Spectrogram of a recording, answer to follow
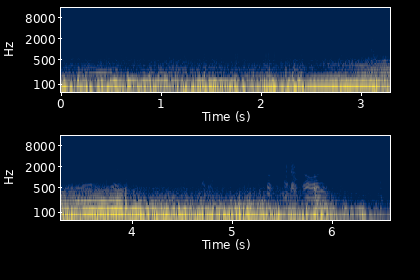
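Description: Wind rumbling and buffeting on the microphone of a camera fixed to an aircraft wing, a loud, uneven low rumble throughout.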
